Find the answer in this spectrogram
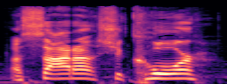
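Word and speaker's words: Assata Shakur: Asada Shakur.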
